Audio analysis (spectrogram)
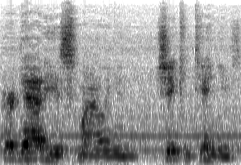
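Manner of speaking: plain reading voice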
